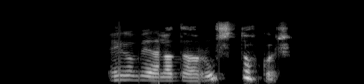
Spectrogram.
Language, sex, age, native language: Icelandic, female, 50-59, Icelandic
